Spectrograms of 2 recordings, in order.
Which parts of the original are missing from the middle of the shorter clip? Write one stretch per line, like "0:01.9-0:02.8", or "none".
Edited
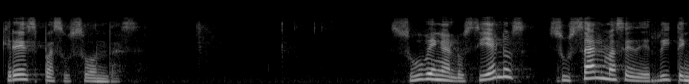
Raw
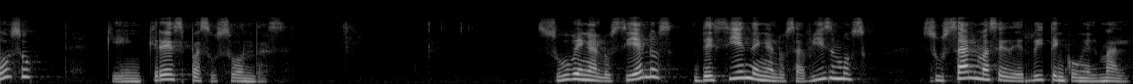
0:06.8-0:09.1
